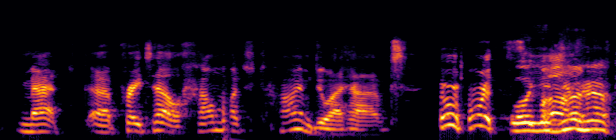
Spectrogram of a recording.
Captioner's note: laughing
